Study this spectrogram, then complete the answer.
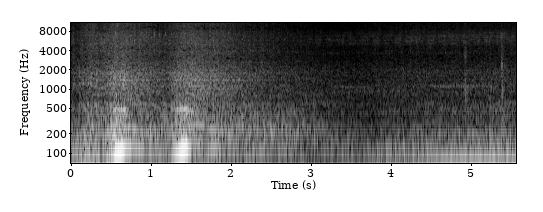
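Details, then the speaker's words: Late Series 1 Daimler 4.2-litre, new electronic ignition, first start after sitting 2–3 weeks, choke just off, idle about 750 rpm: two crisp throttle blips rising and falling cleanly, then settled even idle; healthy free rev. "Oh yeah, she's running fabulously now. Absolutely fabulous."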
